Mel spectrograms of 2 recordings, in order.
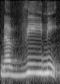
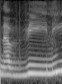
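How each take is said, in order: Both takes have the same delivery.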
